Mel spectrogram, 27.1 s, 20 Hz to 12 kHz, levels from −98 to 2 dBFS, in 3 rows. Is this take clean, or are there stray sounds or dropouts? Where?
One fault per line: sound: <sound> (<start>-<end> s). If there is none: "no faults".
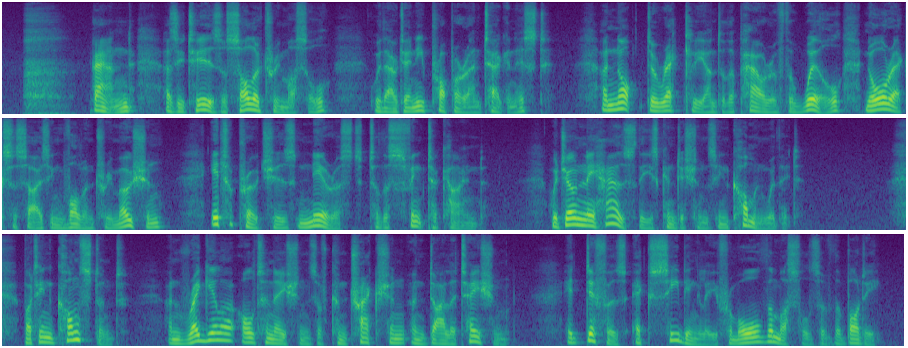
sound: breath (0.2-0.8 s)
